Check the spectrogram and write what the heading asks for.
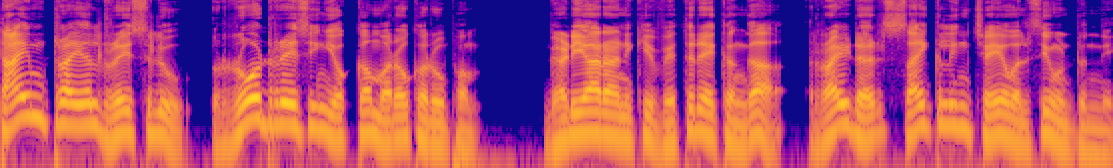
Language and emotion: Telugu, neutral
